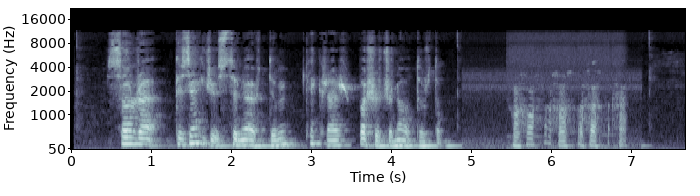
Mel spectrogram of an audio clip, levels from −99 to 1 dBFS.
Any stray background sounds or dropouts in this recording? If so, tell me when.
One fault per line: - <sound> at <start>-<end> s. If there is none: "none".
- laugh at 5.4-7.0 s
